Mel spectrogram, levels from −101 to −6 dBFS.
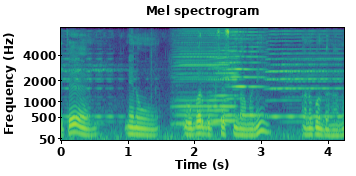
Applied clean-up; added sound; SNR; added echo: none; Harmonica; 4 dB; none.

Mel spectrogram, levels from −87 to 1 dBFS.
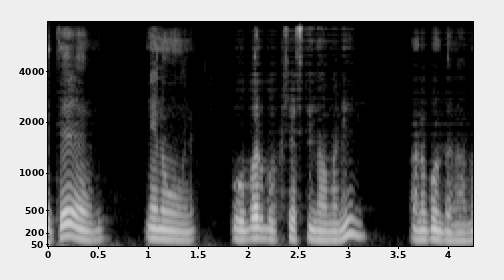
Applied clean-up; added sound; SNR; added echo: neural mask model DeepFilterNet 3.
